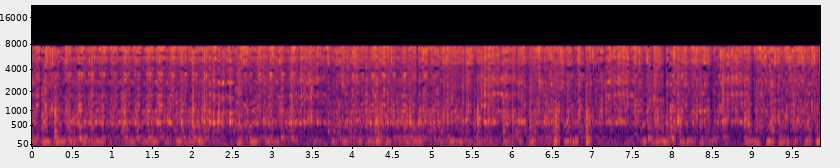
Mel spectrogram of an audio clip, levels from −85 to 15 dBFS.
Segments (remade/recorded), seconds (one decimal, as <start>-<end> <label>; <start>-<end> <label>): 0.0-5.2 recorded; 5.2-6.4 remade; 6.4-9.9 recorded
